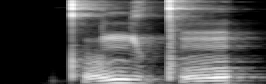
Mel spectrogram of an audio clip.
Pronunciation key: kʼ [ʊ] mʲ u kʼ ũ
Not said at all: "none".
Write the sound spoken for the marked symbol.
ʊ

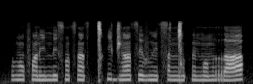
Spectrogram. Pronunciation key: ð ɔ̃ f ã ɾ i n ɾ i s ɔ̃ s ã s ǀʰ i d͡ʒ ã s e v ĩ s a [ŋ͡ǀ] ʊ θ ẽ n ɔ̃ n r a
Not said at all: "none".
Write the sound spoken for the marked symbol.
ŋ͡ǀ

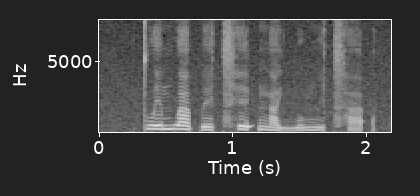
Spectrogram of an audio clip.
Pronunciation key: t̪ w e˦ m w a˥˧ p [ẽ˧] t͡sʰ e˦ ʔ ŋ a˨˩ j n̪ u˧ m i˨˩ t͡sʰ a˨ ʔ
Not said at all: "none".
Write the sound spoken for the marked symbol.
e˧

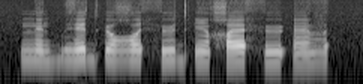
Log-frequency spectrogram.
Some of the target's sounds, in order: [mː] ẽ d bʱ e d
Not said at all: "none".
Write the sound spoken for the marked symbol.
n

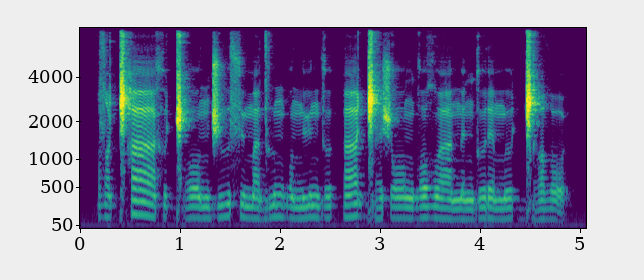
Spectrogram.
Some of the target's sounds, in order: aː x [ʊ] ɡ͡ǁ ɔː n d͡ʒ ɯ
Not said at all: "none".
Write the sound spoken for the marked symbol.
ɵ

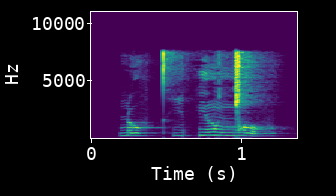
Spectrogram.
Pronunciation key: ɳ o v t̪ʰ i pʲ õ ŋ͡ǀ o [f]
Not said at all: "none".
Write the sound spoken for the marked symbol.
v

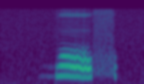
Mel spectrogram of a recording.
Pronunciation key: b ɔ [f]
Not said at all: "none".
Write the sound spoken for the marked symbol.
f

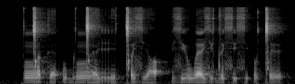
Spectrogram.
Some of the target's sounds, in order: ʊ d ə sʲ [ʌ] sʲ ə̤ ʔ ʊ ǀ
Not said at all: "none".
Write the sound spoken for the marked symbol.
ʌ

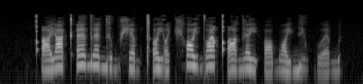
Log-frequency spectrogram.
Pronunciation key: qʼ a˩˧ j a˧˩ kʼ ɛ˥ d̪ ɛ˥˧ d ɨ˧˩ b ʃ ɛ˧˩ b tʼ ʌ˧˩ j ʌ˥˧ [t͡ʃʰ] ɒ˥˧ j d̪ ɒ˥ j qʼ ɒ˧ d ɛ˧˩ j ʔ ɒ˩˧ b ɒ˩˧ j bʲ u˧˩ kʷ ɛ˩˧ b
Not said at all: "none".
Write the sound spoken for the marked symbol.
t͡ʃʰ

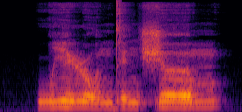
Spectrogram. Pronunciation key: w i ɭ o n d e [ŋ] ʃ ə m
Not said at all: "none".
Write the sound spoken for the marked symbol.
ŋ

